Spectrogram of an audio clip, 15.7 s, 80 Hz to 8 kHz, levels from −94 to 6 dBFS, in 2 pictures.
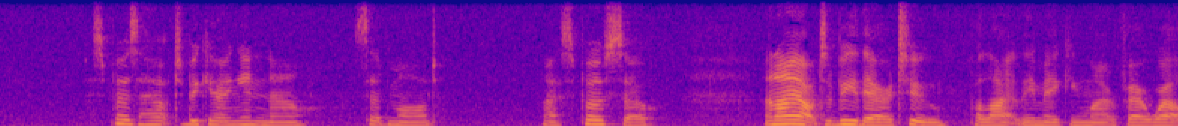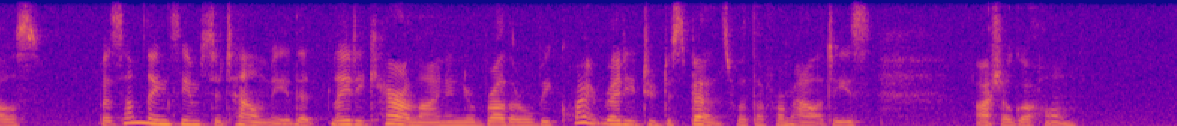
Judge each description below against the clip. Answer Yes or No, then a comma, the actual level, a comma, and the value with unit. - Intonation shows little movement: No, average, 3.8 semitones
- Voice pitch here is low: No, high, 205 Hz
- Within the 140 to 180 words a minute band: No, average, 190 wpm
